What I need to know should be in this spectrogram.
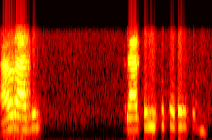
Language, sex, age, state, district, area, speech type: Odia, female, 60+, Odisha, Angul, rural, conversation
